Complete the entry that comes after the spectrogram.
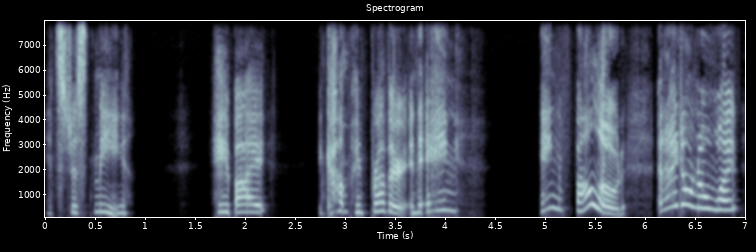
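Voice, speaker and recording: A woman's voice: extremely high pitch, animated, takes it slowly, a bit bright, dry recording, clean studio sound, pitched above the performer's own voice, heavily acted. A woman voicing a stubborn, distraught fourteen-year-old girl, emotional and insistent, in an audiobook story. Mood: tearful, distraught.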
